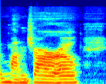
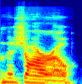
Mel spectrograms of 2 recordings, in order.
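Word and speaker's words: Mounjaro: um then of course she switched over to Mangaro and listen Lisa I said it right. Maro anyhow because I used to call it Majaro but anyhow um and then I ended up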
